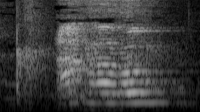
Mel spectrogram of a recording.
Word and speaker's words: Axarob: Axarob, it rhymes with rope, because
